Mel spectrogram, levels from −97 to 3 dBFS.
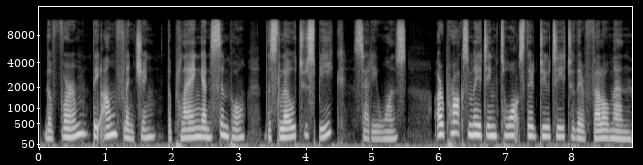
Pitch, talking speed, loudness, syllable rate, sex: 190 Hz, 160 wpm, -22 LUFS, 4.5 syllables/s, female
